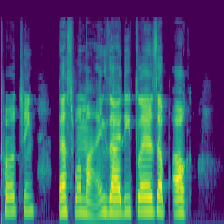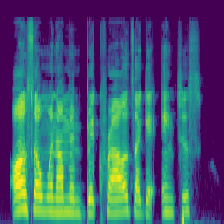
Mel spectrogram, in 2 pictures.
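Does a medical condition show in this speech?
Yes: cerebral palsy; uses power wheelchair.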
